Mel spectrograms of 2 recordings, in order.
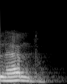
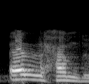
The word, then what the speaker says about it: الحمد: ما ينفعش اقول الهمدو، قول الحمد.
